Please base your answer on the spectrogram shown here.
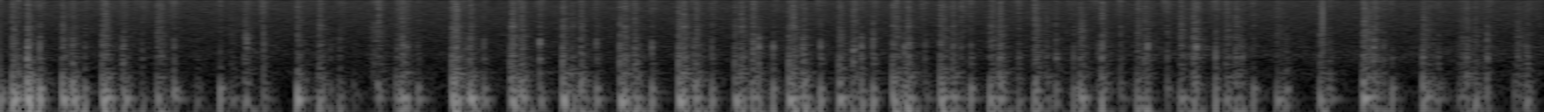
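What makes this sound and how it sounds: A large, hollow, air-filled green latex balloon is tapped quickly with the fingertips of both hands. The result is a steady run of soft, deep, dull thumps with almost no ring.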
